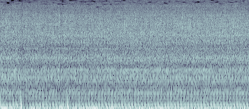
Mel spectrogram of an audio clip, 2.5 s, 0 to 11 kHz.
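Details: PowerFlow+ pressure washer, Briggs & Stratton 190cc, 3000 psi, after cleaning a clogged carburetor bowl-screw jet and dried gas from over a year of sitting: loud, even single-cylinder thrum at steady speed, no misses; runs healthy.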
